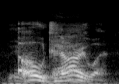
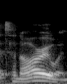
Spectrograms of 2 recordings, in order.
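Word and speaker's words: Tinariwen: I got to see Tina Rowan. That's from Mali. – Tanariwen. – Is that how you say it? – Yeah, Tanariwen. Yeah, that's like heavy.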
